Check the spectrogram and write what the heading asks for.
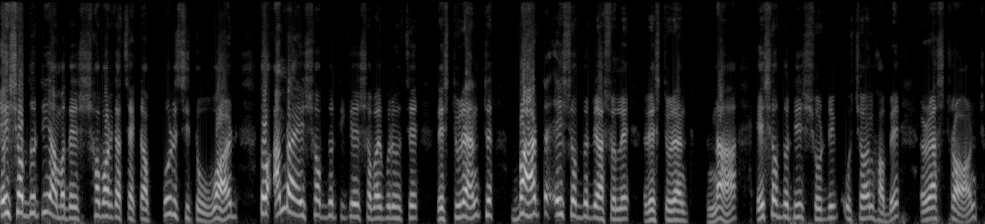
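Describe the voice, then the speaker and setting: Slow, careful Bengali-speaking English teacher. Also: male voice, high voice, no room sound. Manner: repeats each word slowly, stressing the target sound; sets the common mispronunciation against the correct one. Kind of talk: pronunciation lesson, mixing Bengali and English.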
